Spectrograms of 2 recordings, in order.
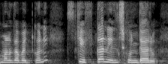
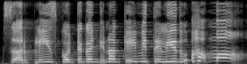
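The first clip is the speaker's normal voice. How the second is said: rising, high cries of pain; pained begging; 4 semitones higher than usual. A narrator's reading. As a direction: plead between blows. Begging while being beaten.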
